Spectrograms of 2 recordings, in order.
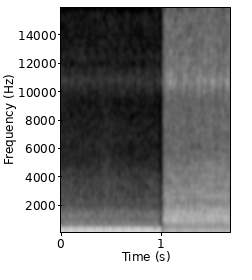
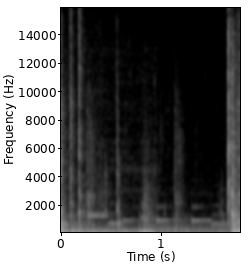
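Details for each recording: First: BMW 323i E46 with M52 engine after replacing the faulty air flow sensor that caused its starting fault: starts and runs cleanly at a steady, smooth idle hum with an even low drone, then a brighter rush of noise; normal idle. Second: BMW E46 323i with M52 engine, starting fault for months since the subframe and fuel tank work: cranks, catches with a brief rough burst, then dies within seconds instead of idling. Starts only after 10 minutes on ignition; the air flow sensor was faulty.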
